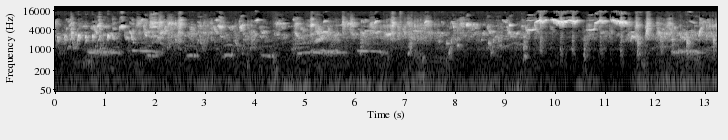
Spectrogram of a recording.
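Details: Barred warbler during its mating dance: a dense, scratchy chattering warble, high and continuous, with short low whistled notes threaded through it and occasional wing-flutter sounds.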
